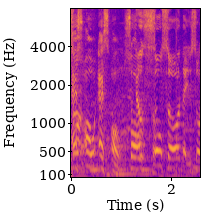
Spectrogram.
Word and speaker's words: Soso: Soso? S-O-S-O.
